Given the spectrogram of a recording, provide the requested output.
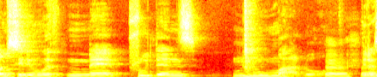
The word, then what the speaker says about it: Nxumalo: She said to me, to say it right, if you ever said Nxa, just say Nxu. Correct. Right. Yeah, I'm sitting with me, Prudence Nxumalo.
